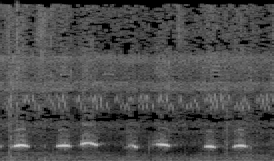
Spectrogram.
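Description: A man whistling a quick string of about eight short, high notes of nearly the same pitch, some with a slight upward flick. The whistling stops shortly before the end.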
